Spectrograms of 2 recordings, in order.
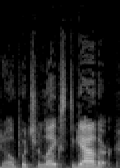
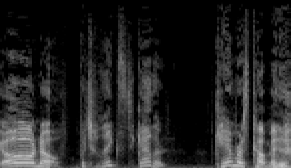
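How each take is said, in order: First: Said in the usual way. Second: Higher, louder urgent warning. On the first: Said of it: "I'm like". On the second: Retold or imitated. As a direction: hurry him before the camera. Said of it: "I was just like".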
